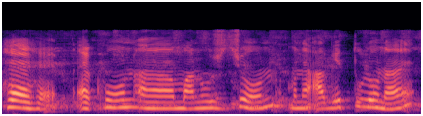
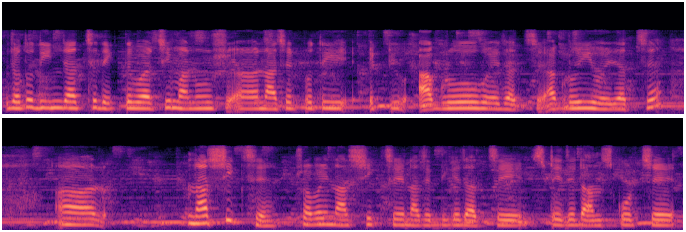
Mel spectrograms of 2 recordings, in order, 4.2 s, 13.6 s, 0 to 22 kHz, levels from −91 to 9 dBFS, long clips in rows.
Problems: constant background noise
